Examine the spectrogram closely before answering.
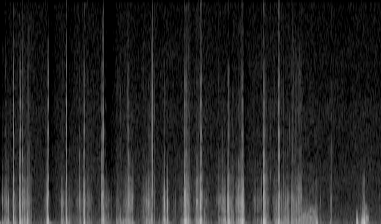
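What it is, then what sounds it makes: Silicone ear microphone scraped with a metal pick. A thin stainless steel ear pick scratches inside the ear canal of a cream silicone dummy-ear microphone while the ear is held steady by hand. Close, crackly scraping and tapping sounds come in quick, uneven bursts with a low rumbling body and brief bright clicks, each dying away almost at once.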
